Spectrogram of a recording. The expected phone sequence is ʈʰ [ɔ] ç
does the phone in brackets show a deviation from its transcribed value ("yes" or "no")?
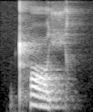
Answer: no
